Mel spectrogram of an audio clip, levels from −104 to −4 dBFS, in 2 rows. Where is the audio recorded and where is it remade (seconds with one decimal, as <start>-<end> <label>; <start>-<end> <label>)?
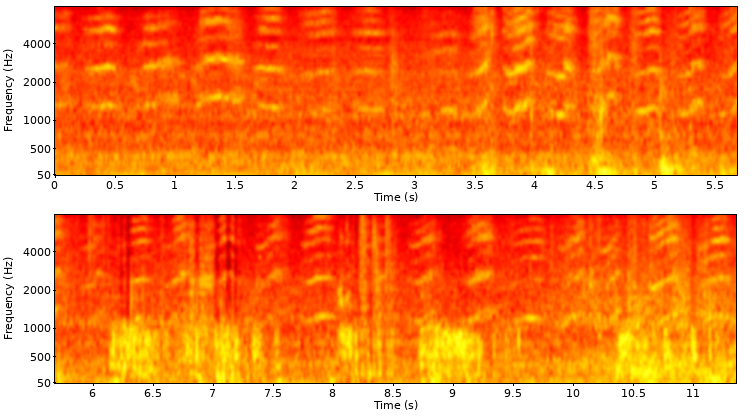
0.0-1.5 recorded; 1.5-3.6 remade; 3.6-11.4 recorded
